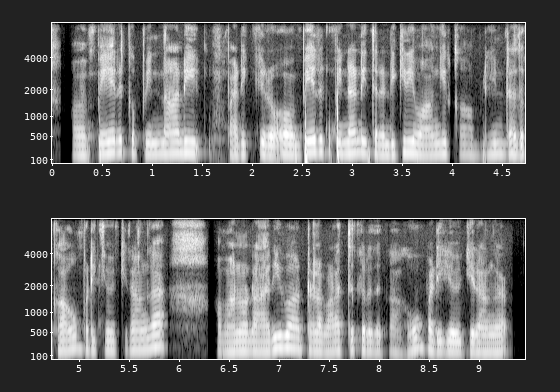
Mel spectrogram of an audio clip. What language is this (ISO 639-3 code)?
tam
